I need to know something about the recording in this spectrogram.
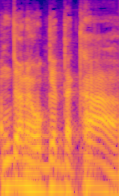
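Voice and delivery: put-on Southie-style Boston accent. Retelling women overheard at an event at work: imitating a boston accent. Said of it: "women talking like".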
